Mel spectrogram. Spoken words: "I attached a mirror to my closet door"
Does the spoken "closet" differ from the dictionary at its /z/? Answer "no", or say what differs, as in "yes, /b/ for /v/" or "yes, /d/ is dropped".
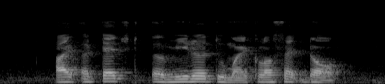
yes, /s/ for /z/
